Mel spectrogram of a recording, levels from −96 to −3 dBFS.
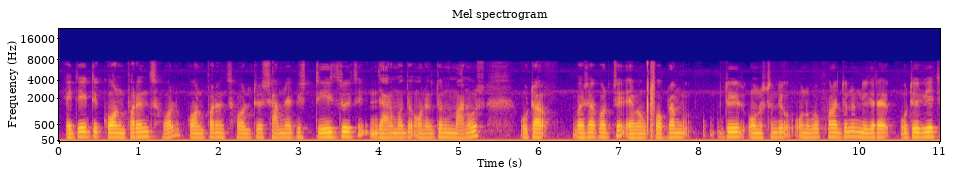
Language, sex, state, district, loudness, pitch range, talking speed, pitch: Bengali, male, Tripura, West Tripura, -19 LUFS, 115-125 Hz, 150 wpm, 120 Hz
